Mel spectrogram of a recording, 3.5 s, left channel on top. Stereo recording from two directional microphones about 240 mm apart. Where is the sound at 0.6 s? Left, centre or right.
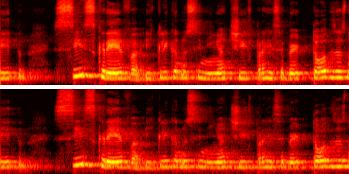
Left.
